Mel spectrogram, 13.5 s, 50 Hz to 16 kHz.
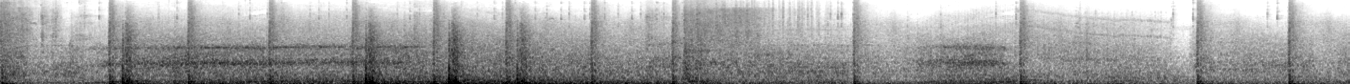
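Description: Explosions in Just Cause 2 multiplayer: repeated sharp booms go off every second or so over a loud, rumbling wash of game noise.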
